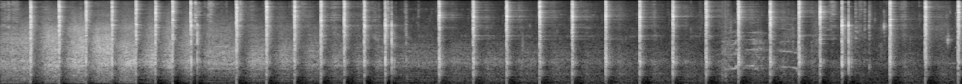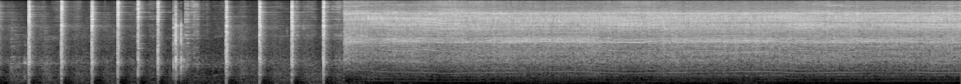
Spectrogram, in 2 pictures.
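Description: Hand hammer striking a steel blade cut from a motorcycle disc brake rotor on a steel-post anvil, sharp metallic blows at about two a second. For the last nine seconds or so, an angle grinder with an abrasive disc grinds the blade's edge, running steadily with a high whine.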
